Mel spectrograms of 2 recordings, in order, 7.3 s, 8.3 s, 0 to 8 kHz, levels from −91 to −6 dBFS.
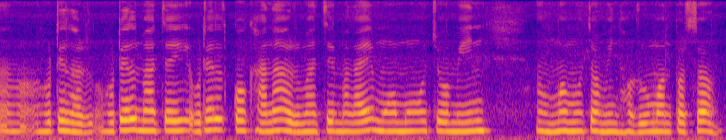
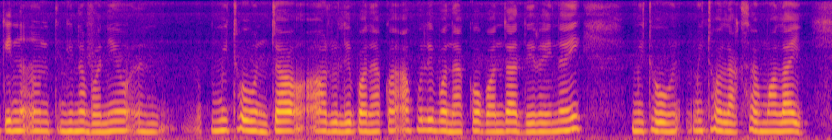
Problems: background sounds at intervals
